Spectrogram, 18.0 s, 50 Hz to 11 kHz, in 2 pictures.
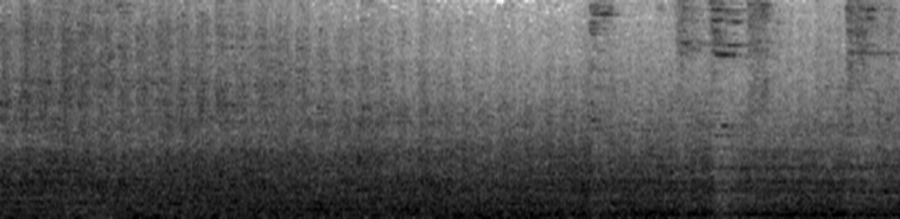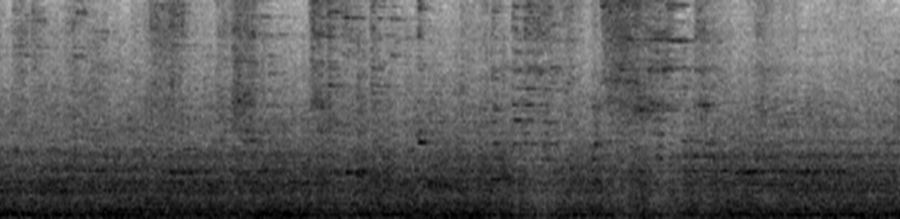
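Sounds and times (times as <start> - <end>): train wheels on rail: 0.0 - 18.0.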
